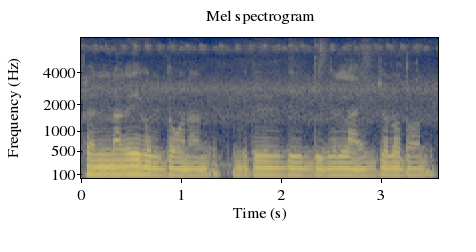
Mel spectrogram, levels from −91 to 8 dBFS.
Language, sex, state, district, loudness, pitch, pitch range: Chakma, male, Tripura, Unakoti, -16 LUFS, 100 Hz, 95-110 Hz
